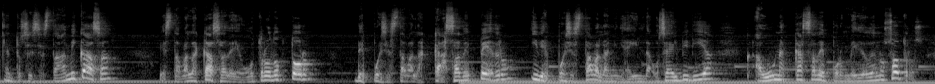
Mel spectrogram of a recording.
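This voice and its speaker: Gravelly Guatemalan man telling a story. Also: high-pitched, sing-song, fast, darkish tone, soft background music. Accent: Guatemalan Spanish. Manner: conversational, speaks to returning listeners, frequent fillers and restarts. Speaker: storyteller host. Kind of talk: casual spoken storytelling.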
